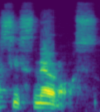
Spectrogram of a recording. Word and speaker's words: Cisneros: But I said her name wrong. How should I say it? – I would say Sandra Cisneros. – Sandra, C- Sandra, see, I'm bad at the R's too.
